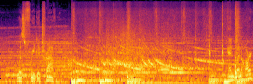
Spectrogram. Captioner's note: sirens wailing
